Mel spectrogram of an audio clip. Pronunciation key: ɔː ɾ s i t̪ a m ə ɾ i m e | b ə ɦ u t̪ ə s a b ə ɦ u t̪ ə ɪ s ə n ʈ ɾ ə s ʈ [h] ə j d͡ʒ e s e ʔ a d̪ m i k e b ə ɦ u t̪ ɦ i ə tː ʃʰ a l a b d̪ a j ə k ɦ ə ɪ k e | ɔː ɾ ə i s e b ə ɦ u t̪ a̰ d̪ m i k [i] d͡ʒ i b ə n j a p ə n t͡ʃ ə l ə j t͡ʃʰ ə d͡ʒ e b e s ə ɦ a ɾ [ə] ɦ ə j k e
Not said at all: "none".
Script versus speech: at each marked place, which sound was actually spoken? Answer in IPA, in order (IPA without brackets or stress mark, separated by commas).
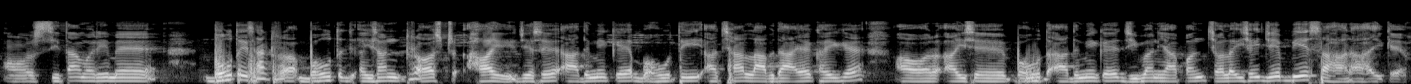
h, e, a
